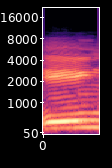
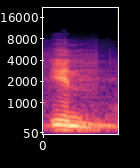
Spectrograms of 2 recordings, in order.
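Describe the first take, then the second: First: The final n is hidden as a nasal ng. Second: The final n is pronounced fully and clearly. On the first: "এটাকে যদি আমি ইখফাতে রূপান্তরিত করতে চাই" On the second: "স্বাভাবিকভাবে রস্বই দন্ত ন দিলে উচ্চারণ কি হয়?"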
